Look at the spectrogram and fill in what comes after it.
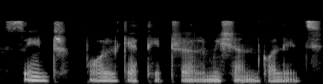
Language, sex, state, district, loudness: Bengali, female, West Bengal, Kolkata, -26 LUFS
